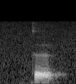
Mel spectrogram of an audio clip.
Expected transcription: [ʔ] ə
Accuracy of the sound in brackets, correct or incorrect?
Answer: incorrect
